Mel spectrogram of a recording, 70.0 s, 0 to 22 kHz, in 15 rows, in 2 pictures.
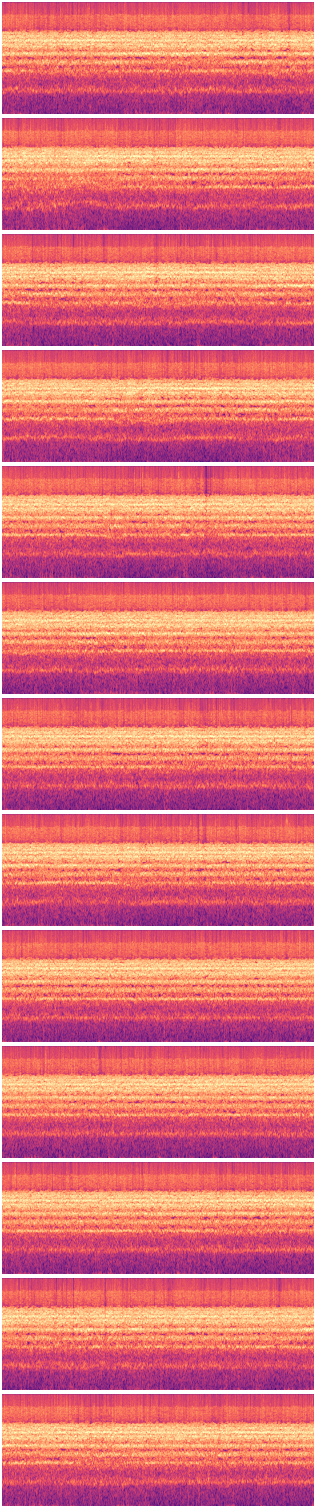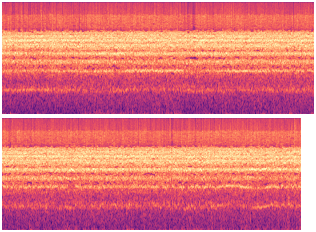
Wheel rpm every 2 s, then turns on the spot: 210, 210, 230, 230, 220, 220, 220, 230, 230, 230, 230, 230, 230, 230, 230, 230, 230, 230, 240, 240, 240, 230, 240, 240, 230, 230, 230, 230, 220, 230, 230, 230, 230, 230, 230.
none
